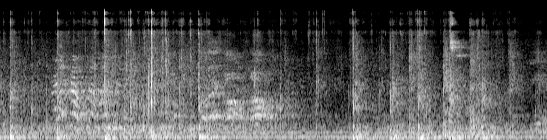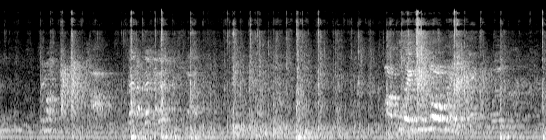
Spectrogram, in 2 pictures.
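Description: Spectators and players call out and shout in the echoing gym.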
